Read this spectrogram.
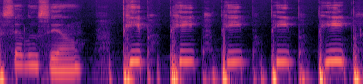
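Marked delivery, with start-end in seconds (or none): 1.2-3.6 high giddy peeps; out-of-control peeping. A narrator's reading. Tired girl peeping out of control, high. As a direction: peep uncontrollably. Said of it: "peeping louder and louder".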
